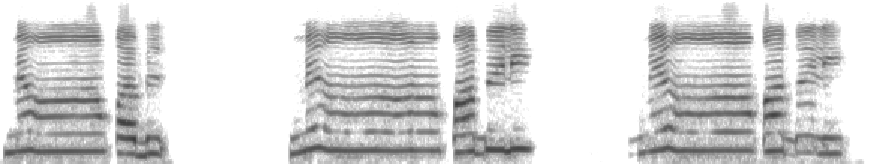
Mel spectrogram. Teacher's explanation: یہاں پہ میں نے جو ہے کلکلا کیا ہے. قاف، قاف موٹا حروف ہے تو یہاں پہ غنہ موٹا کریں گے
